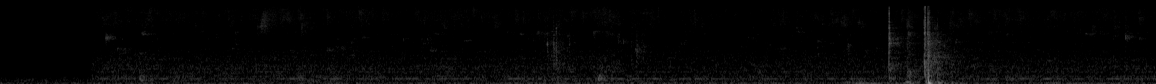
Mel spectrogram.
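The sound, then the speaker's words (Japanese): A shower starts running after a brief silence, a steady hiss of spraying water that continues throughout, with a sharp knock near the end. “私も一緒にシャワー浴びようかなって。”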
